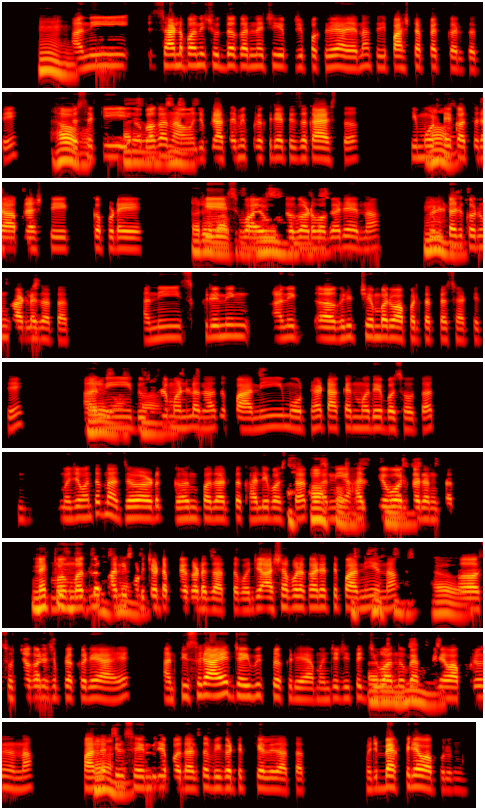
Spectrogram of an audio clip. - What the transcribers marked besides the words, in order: other background noise; "प्रक्रिया" said as "पक्रिया"; other noise; in English: "स्क्रीनिंग"; in English: "ग्रीड"; laughing while speaking: "हां. हो, हो. हं, हं"; chuckle; in English: "बॅक्टेरिया"; in English: "बॅक्टेरिया"
- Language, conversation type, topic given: Marathi, podcast, दैनंदिन आयुष्यात पाण्याचं संवर्धन आपण कसं करू शकतो?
